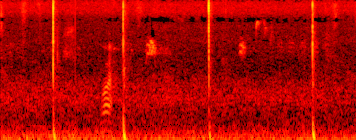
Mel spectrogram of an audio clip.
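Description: Soccer ball being passed back and forth on grass: four sharp thuds of foot striking ball, the loudest about one and a half seconds in and just before the end.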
